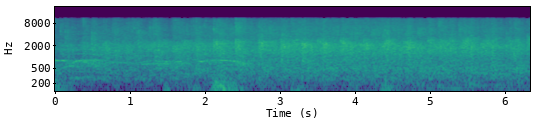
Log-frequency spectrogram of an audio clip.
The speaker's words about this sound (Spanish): Así que, ¿qué le parece si le damos un aplauso?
